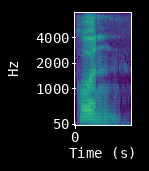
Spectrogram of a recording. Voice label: "gun4", taiwanese syllable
